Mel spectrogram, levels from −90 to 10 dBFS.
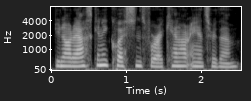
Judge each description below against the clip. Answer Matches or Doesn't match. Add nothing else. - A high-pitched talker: Matches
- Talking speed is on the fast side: Matches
